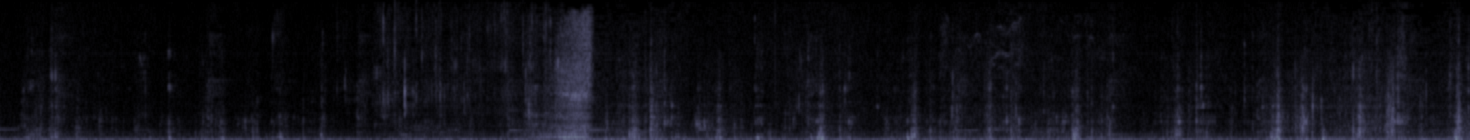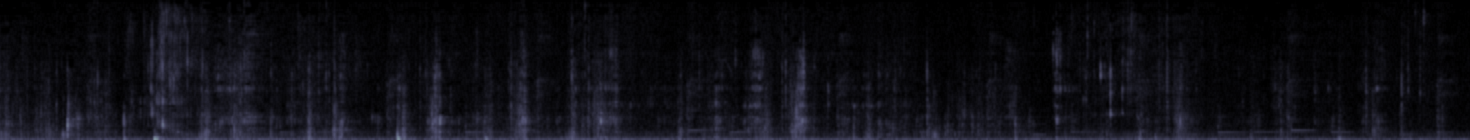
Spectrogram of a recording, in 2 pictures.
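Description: Close-up eating sounds: a person chewing a mouthful of shellfish meat in sauce, with many small wet clicks and smacks. There is a louder, rougher, breathy sound about three seconds in.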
